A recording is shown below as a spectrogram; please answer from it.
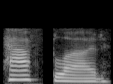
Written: half-blood

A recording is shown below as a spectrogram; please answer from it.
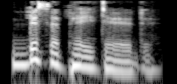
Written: dissipated

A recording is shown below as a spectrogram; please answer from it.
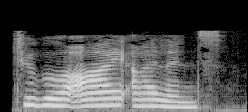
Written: Tubuai Islands

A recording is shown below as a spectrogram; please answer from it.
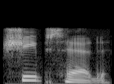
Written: sheepshead

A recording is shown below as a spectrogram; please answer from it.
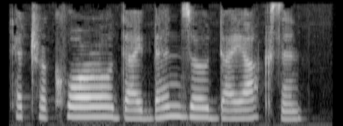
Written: tetrachlorodibenzodioxin

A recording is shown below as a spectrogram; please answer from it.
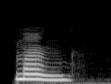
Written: mung

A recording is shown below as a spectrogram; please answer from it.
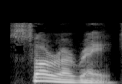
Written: sororate

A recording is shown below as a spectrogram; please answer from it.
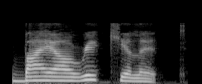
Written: biauriculate

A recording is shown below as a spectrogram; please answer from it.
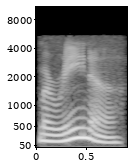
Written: marina

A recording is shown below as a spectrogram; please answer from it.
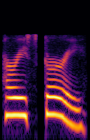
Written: hurry-skurry

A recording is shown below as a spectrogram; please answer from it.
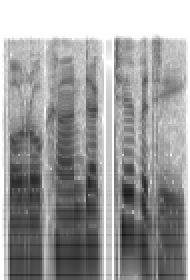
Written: photoconductivity

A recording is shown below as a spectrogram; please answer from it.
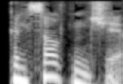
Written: consultantship

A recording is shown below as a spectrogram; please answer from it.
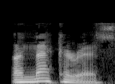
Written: anacharis

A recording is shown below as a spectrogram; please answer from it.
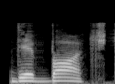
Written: debauched

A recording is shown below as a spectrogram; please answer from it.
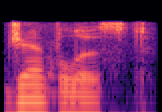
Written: gentlest

